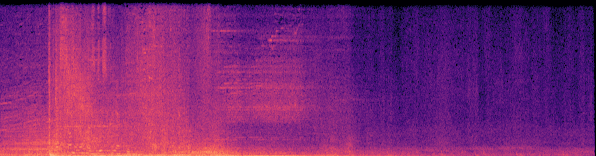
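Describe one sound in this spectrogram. A triumphant fanfare swells and then fades away.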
